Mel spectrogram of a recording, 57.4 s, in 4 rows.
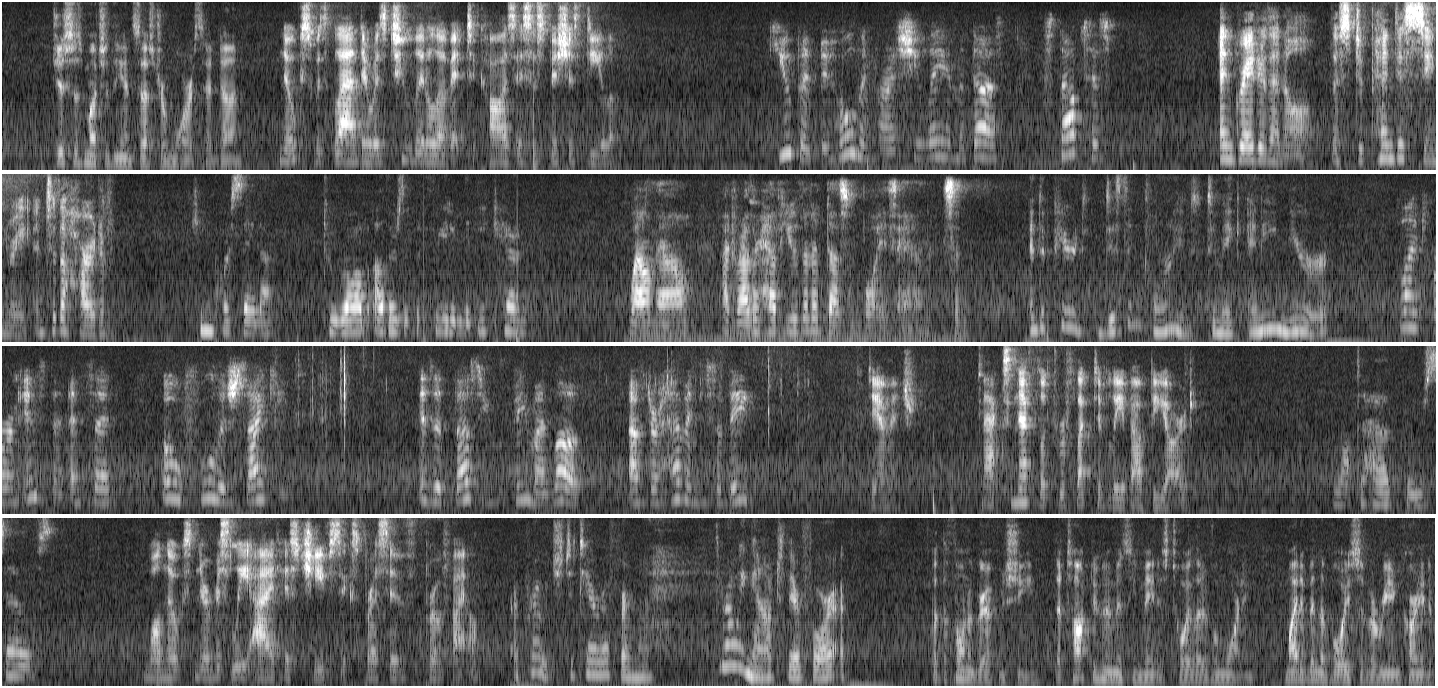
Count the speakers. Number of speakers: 7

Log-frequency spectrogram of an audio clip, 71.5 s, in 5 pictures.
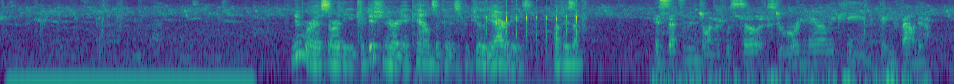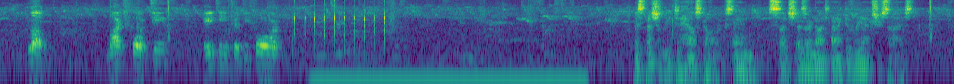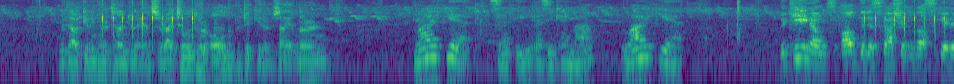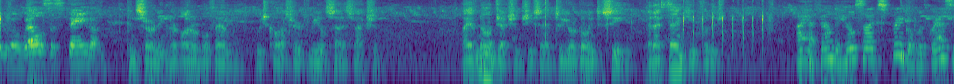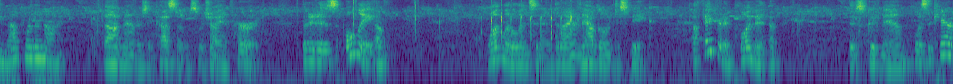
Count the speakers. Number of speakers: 8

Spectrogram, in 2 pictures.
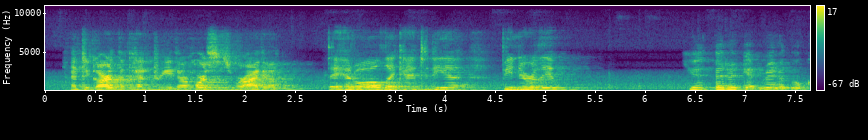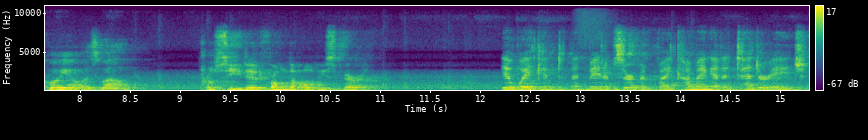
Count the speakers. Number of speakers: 4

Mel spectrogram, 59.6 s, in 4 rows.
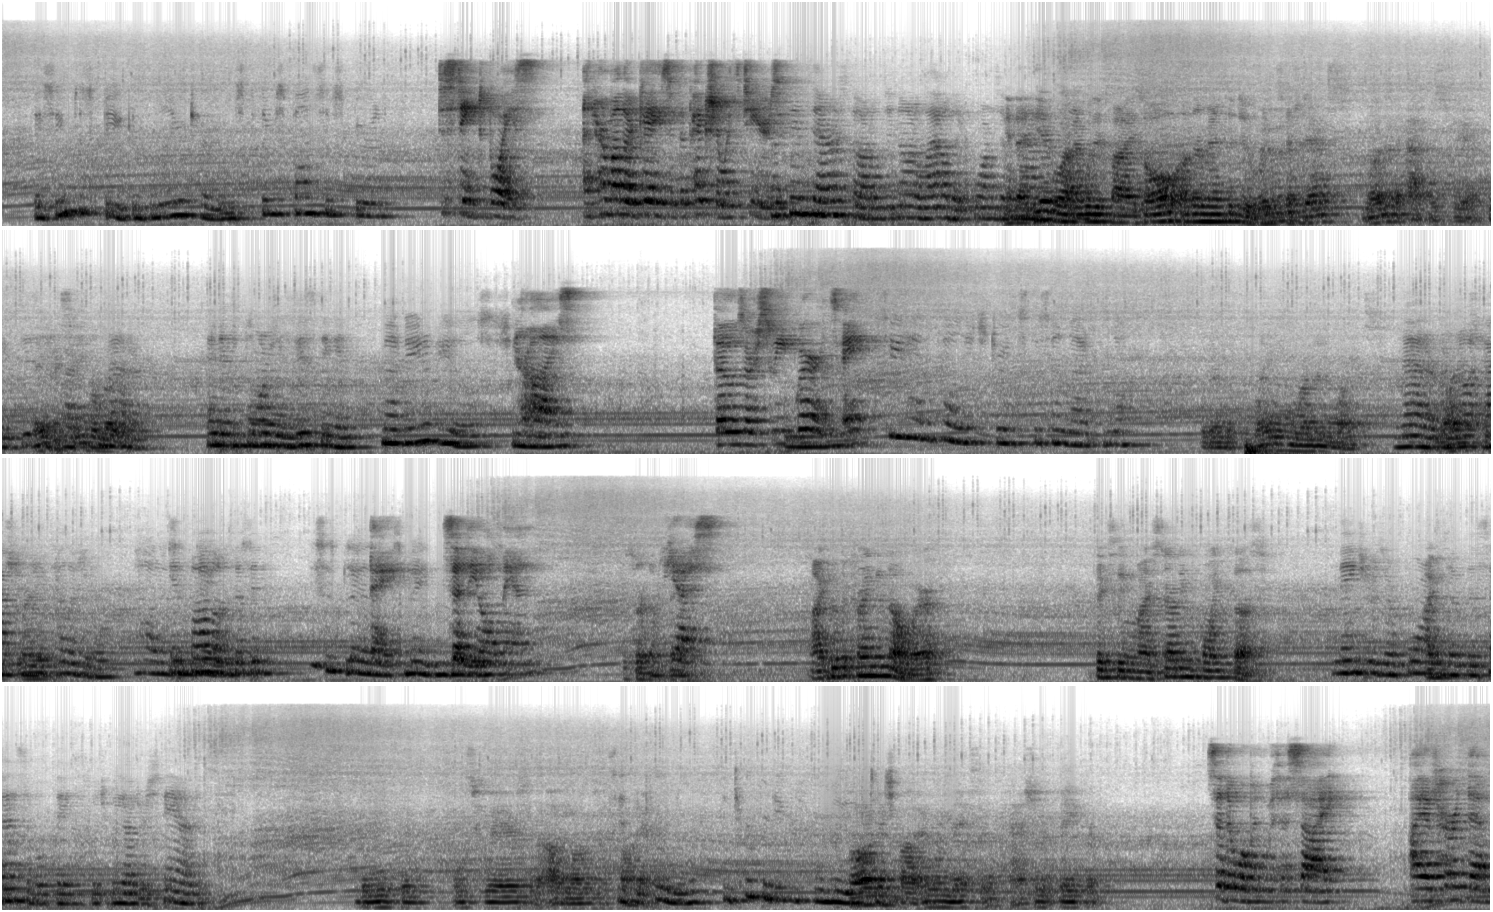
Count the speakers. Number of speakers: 5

